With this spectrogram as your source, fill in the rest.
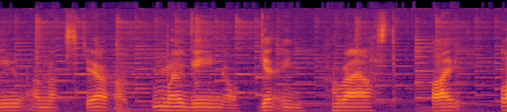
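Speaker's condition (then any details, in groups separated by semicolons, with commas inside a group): Cerebral palsy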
